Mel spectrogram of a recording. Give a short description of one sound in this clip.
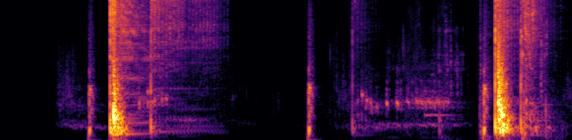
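A sword swishes and strikes.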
